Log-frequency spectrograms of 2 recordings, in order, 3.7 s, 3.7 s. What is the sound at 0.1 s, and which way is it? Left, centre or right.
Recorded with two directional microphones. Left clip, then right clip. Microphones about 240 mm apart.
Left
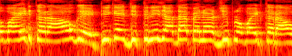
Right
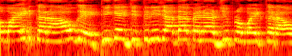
A woman's voice, left.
